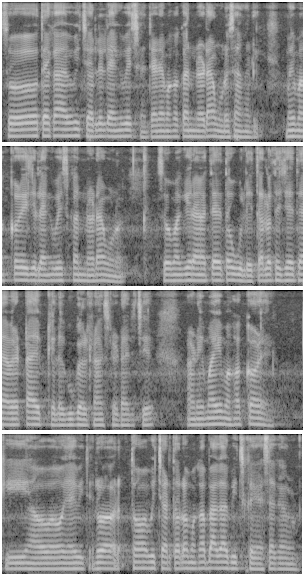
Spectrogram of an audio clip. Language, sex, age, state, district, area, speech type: Goan Konkani, male, 18-30, Goa, Tiswadi, rural, spontaneous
